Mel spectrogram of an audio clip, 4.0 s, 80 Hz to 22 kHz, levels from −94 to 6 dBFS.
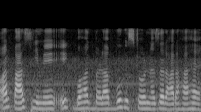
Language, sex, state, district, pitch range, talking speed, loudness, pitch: Hindi, female, Uttar Pradesh, Etah, 200-225 Hz, 195 wpm, -30 LUFS, 210 Hz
